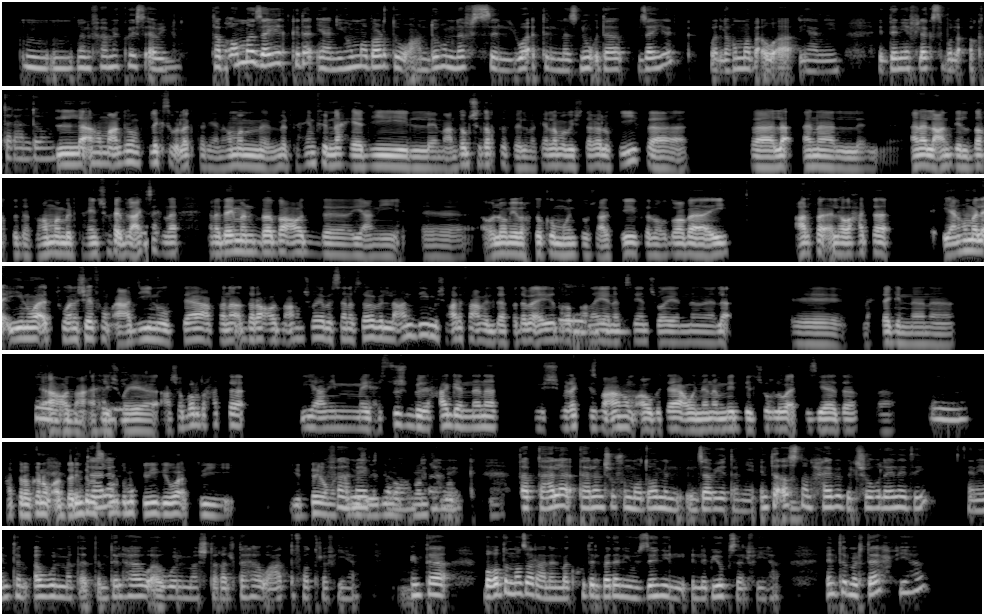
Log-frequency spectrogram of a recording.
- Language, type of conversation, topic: Arabic, advice, إزاي أتعامل مع الإرهاق من ضغط الشغل وقلة الوقت مع العيلة؟
- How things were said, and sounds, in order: in English: "flexible"; in English: "flexible"; unintelligible speech; laughing while speaking: "بالعكس"; tsk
